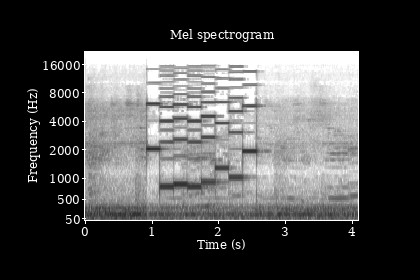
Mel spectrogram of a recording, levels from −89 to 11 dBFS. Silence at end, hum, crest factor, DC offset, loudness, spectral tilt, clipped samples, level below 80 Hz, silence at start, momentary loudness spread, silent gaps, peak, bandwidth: 0 s; none; 12 dB; under 0.1%; -11 LUFS; -2.5 dB/octave; under 0.1%; -30 dBFS; 0 s; 12 LU; none; 0 dBFS; 16 kHz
